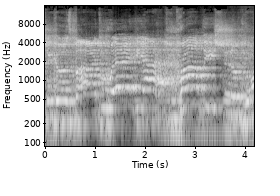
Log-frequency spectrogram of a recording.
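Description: A girl singing a self-written acoustic pop song live, holding long, wavering notes over her own acoustic guitar accompaniment.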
